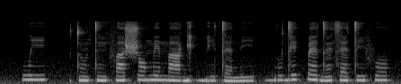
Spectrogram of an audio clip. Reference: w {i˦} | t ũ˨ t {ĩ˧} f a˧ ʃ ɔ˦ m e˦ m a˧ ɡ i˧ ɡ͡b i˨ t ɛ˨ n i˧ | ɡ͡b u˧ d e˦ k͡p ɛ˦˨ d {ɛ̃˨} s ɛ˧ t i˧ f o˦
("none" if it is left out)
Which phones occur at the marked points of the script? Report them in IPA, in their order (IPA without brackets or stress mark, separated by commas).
i˦, ĩ˨, ɛ̃˨˦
